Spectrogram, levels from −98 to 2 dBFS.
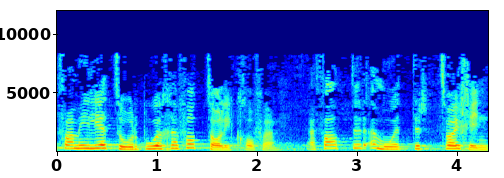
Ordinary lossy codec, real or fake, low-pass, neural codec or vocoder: MP3, 32 kbps; real; 10.8 kHz; none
